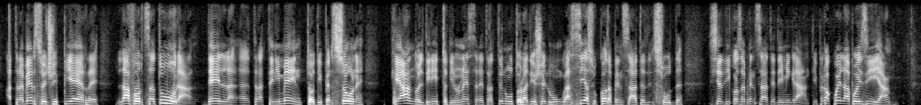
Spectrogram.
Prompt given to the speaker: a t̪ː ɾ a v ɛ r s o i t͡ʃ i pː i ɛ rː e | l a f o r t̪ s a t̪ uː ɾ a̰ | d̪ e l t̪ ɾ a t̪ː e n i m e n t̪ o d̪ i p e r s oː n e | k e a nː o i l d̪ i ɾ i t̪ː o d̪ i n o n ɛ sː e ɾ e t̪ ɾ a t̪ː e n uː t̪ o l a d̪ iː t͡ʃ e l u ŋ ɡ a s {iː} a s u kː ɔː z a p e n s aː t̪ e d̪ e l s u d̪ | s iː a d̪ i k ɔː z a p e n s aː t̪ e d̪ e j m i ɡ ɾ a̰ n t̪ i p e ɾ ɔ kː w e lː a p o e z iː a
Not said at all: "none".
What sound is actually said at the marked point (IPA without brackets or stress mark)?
iː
